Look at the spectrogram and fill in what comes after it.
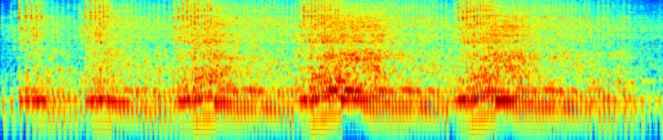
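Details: Small Chinese kids ATV after carburetor cleaning, wheels up, idle set for centrifugal clutch: holds steady idle, revs up and drops back smoothly with no stumble — normal idle and rev.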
